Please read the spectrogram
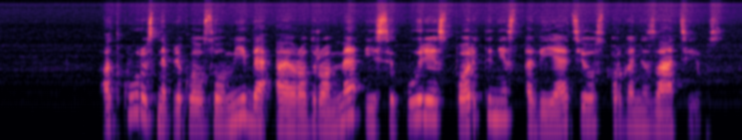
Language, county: Lithuanian, Marijampolė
